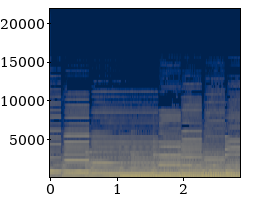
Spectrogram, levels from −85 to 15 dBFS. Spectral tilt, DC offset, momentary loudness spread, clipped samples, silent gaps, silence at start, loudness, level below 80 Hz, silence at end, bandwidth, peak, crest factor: -6.5 dB/octave; under 0.1%; 3 LU; under 0.1%; none; 0 s; -19 LUFS; -38 dBFS; 0 s; 12 kHz; -6 dBFS; 12 dB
